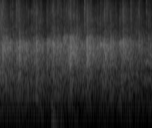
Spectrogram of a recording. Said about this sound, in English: I think she deserves some applause for that. That was bold.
